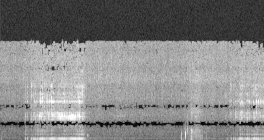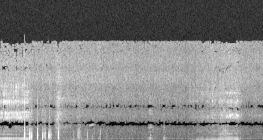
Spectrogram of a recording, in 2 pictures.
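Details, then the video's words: Sleeping puppy snoring loudly: three drawn-out, rough, low rasping snores about every four seconds, each lasting roughly a second, with small clicks and rustles between breaths. "Snoring puppy"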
